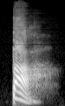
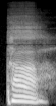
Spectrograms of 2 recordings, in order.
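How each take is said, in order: First: The consonant is tense, short and cut off. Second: The consonant is relaxed, with air released gently.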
